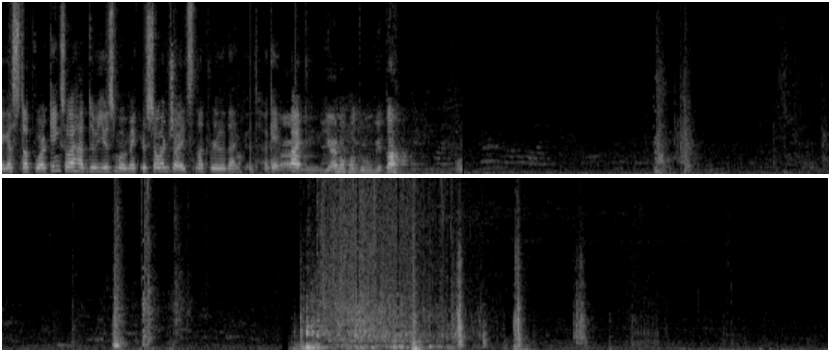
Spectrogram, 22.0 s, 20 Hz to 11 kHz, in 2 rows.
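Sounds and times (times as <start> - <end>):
toilet flushing: 14.9 - 17.8.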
